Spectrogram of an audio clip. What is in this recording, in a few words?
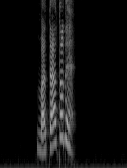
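voice, bright; mata atode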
